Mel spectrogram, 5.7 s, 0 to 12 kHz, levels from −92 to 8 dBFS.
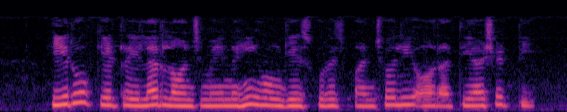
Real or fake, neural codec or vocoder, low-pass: real; none; 7.2 kHz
